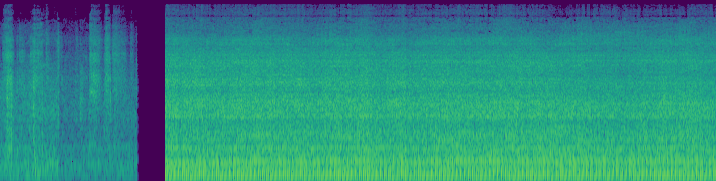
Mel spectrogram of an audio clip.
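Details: Pump used as a hydraulic motor for a DIY mini-excavator mower, tested with a belt load after a tachometer check: after a short pause a steady, even drone holds speed and cannot be slowed. Plenty of power, healthy.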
